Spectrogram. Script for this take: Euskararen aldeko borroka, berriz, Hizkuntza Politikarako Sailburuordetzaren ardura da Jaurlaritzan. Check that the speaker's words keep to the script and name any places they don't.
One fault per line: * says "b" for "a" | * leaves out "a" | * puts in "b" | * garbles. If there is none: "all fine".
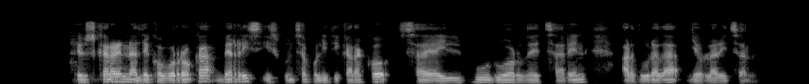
all fine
